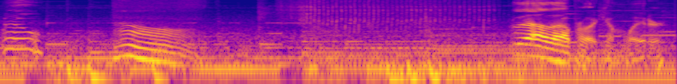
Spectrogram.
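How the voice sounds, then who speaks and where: A streamer giving informal, animated gameplay commentary, reacting to the story with mock indignation. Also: mid-range voice, takes it slowly, music in the background. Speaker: let's play streamer.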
